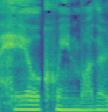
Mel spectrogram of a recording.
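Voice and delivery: mock condescending sarcasm. Retelling a comic panel where the possessed kid addresses his mother: mock-sarcastic, condescending. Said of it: "So sarcastic and condescending".

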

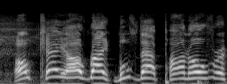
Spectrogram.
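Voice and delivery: very high, booming, drawn-out put-on voice. Coaching a chess player through a training game: Denzel Washington voice. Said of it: "So you're playing with Denzel Washington".

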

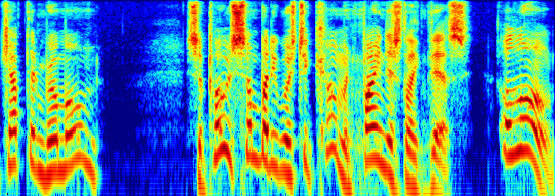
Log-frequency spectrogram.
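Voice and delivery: ordinary delivery

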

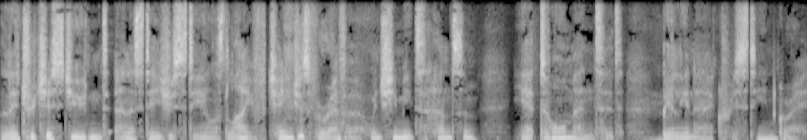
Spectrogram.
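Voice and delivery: low, sultry, seductive put-on sexy voice. Reading a story summary aloud for the group, in a put-on sexy voice. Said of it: "I'm going to do a sexy voice".

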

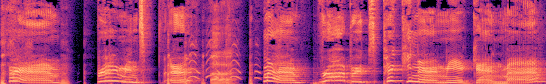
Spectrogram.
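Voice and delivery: very high, pitched-way-up cartoon puppet bear voice. Whining to mother about a brother picking on him: Ray as Fozzie Bear voice. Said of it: "if Ray was played by Fozzie Bear".

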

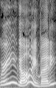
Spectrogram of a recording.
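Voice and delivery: high, loud mock exasperated calling voice.

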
